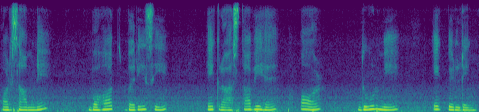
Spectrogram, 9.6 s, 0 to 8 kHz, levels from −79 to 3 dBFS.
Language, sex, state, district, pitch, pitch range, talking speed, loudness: Hindi, female, Uttar Pradesh, Muzaffarnagar, 200 Hz, 185-215 Hz, 95 wpm, -16 LUFS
